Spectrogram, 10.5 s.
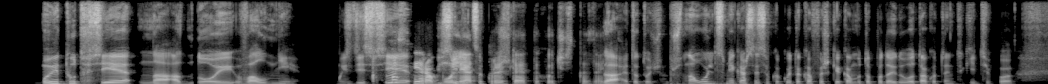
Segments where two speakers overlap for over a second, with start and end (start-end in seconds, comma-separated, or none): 3.7-5.3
